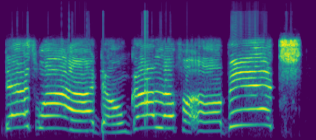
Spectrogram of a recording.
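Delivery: Christ voice. Retold or imitated. Christ warning his people, high, loud and slow. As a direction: deliver it like a stern sermon line.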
